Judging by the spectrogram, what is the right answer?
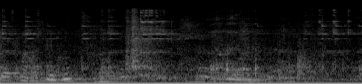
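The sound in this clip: Glasses clink in a toast with alcohol-free sparkling wine, raised to celebrate a German championship, bright taps ringing briefly under steady, lively talk from several people.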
